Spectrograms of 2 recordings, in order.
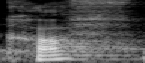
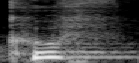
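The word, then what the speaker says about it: קוף: bogstav, bogstavet kof eller kuf, som det udtales på moderne hebraisk.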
